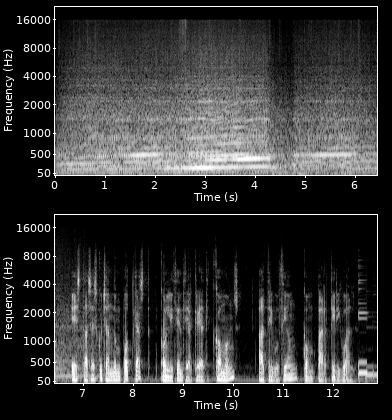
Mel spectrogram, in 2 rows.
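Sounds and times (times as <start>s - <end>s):
car engine revving: 0.0s - 7.4s
speech: 6.8s - 12.8s.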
